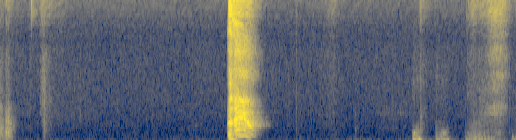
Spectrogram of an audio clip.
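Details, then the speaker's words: Adult who says he is sick, coughing since the other day with a runny nose: one sharp cough, then softer throaty coughs and throat clearing in a quiet room; cough with a cold. "you see him coughing every day for the last two weeks I'm already coughing I don't need extra on top of that"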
